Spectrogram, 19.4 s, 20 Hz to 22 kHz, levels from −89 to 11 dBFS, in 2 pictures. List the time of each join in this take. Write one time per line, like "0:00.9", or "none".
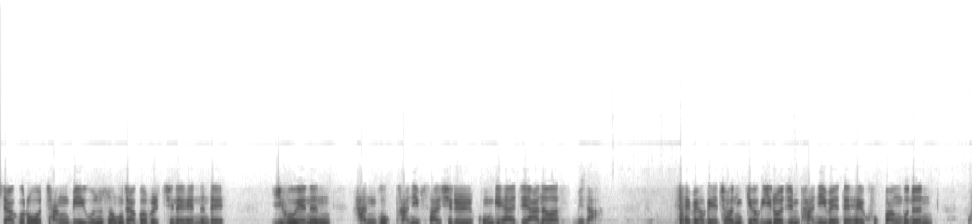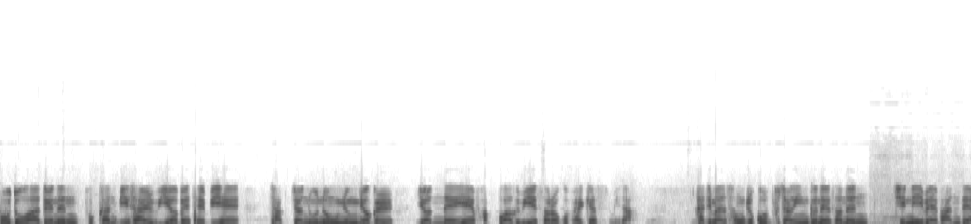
0:10.9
